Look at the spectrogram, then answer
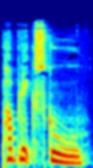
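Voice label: "public school", British English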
